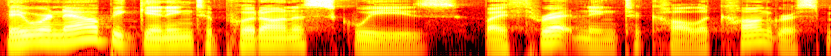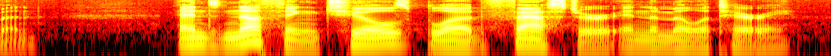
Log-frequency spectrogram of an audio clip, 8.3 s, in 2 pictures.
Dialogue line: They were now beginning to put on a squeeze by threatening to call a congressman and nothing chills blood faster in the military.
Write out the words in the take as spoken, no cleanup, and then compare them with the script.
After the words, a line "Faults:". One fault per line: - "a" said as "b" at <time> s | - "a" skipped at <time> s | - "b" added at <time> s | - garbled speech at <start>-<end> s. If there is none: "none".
They were now beginning to put on a squeeze by threatening to call a congressman and nothing chills blood faster in the military.
Faults:
none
